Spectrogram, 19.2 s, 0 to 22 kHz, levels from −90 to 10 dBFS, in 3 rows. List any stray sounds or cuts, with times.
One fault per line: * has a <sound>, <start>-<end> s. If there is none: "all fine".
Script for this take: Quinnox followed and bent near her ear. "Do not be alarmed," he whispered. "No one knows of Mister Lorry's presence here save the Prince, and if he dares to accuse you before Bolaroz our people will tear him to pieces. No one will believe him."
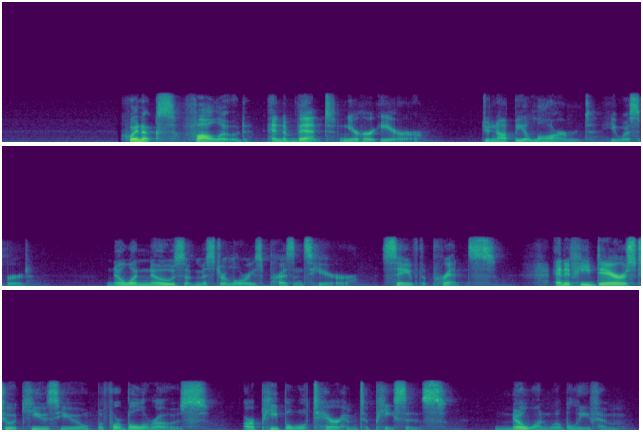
all fine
